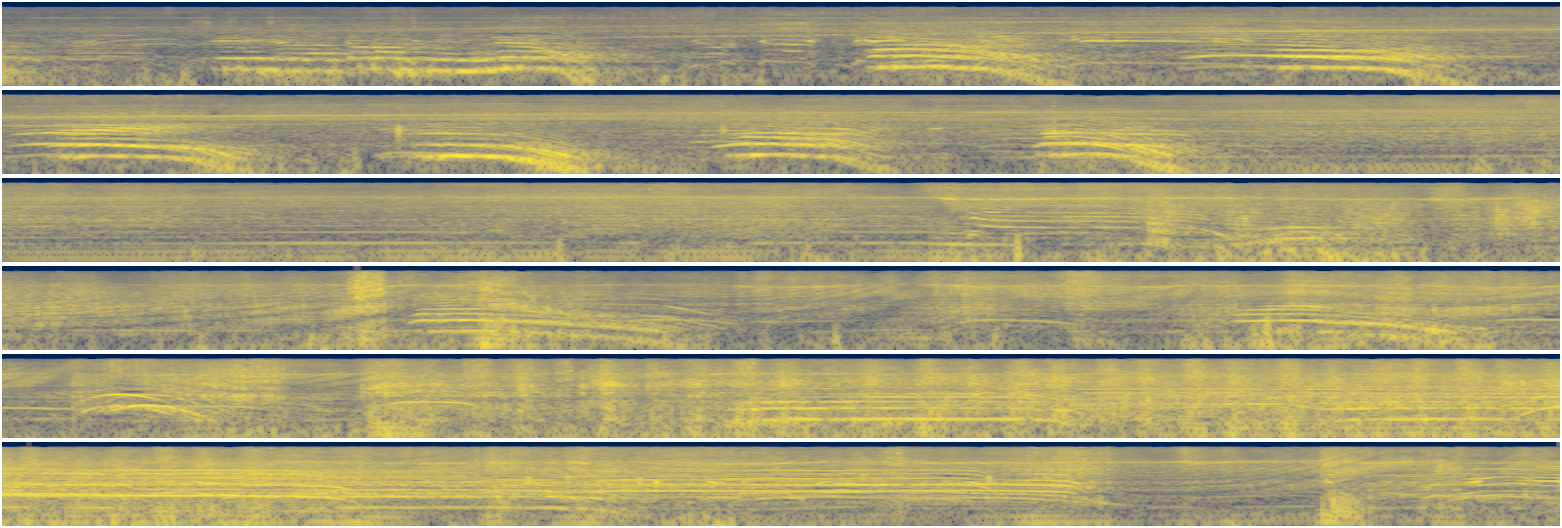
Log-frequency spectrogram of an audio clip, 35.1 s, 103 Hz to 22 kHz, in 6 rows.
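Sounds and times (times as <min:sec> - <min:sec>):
helicopter rotor hum: 0:00.0 - 0:35.0
thin high whine: 0:00.0 - 0:35.0.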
